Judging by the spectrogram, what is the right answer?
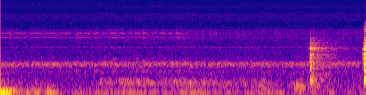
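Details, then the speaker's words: New Garrett Vortex in beach mode: a steady faint tone drops out, then a short tone burst and a loud restart beep. The unit switches itself off and back on, a bug seen only in beach mode. "it does it and it turns right back on for some reason see if it'll do it again"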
